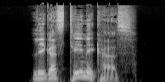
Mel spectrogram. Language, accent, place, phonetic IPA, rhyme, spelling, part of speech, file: German, Germany, Berlin, [leɡasˈteːnɪkɐs], -eːnɪkɐs, Legasthenikers, noun, De-Legasthenikers.ogg
- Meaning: genitive singular of Legastheniker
